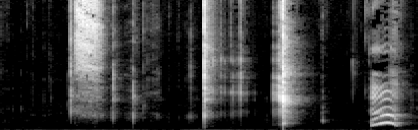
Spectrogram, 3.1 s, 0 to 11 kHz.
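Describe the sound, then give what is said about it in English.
A 32-ounce crowler can of Talisman Brewing Witch's Brew beer (5% ABV) is cracked open: a short fizzing hiss, then two sharp metallic clicks from the tab, followed by a brief spoken word at the end. “This is a crowler. This is in a 32-ounce can. Yeah. I'm going to pop this top.”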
